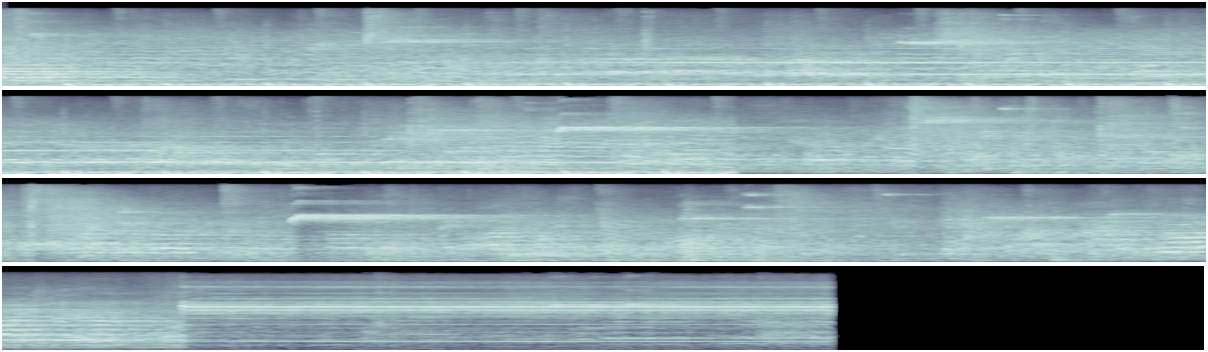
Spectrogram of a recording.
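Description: Indoor floorball-style hockey in an echoing gym hall: repeated sharp clacks of plastic sticks hitting the ball and the ball hitting the boards, short shoe squeaks on the floor and players calling out. About three seconds before the end a steady tone sets in and holds.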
